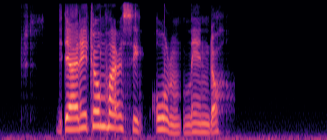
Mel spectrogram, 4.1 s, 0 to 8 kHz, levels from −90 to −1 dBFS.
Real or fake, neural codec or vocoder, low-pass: fake; autoencoder, 22.05 kHz, a latent of 192 numbers a frame, VITS, trained on many speakers; 7.2 kHz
